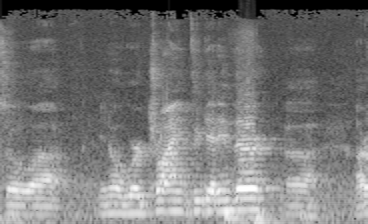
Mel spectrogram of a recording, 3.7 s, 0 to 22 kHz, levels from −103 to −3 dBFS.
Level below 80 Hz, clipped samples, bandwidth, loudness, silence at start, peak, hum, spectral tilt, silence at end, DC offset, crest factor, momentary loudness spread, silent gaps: -30 dBFS; 0.3%; 18.5 kHz; -12 LUFS; 0 s; 0 dBFS; none; -6 dB/octave; 0 s; under 0.1%; 12 dB; 19 LU; none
